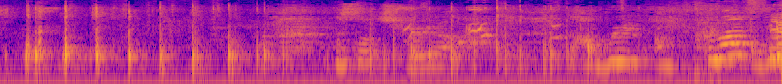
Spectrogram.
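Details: Newborn British Bulldog puppies from a litter of six, indoors: soft squeaky whimpers and snuffling pulses, quick and irregular, with a person speaking and coaxing nearby.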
